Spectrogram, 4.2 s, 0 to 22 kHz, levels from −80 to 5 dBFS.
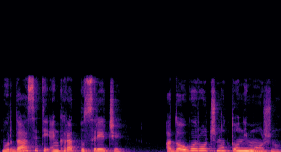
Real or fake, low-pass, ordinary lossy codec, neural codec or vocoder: real; 10.8 kHz; none; none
